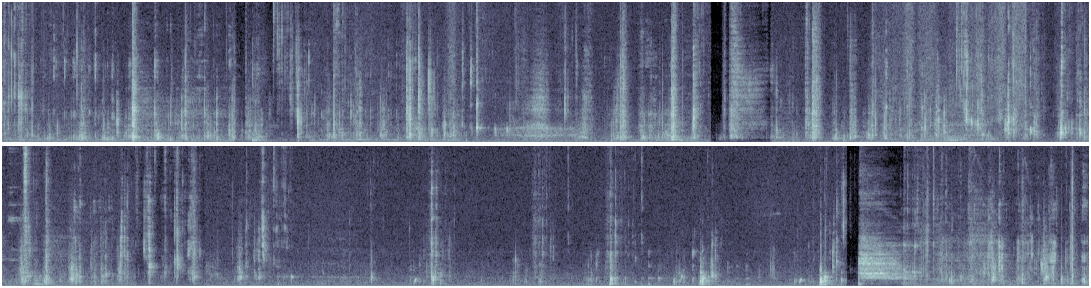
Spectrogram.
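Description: Close-miked mouth sounds of eating a whipped-cream strawberry crepe: a bite, then many small wet smacks and clicks of chewing with the mouth closed.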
